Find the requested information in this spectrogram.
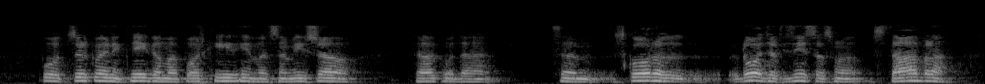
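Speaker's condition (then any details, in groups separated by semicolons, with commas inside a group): Parkinson's disease; walks about 8 km daily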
